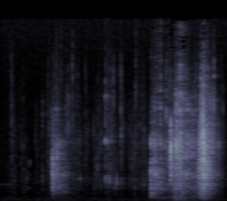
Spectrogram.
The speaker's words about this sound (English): I took the dice out, but I didn't take them out of the bag.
